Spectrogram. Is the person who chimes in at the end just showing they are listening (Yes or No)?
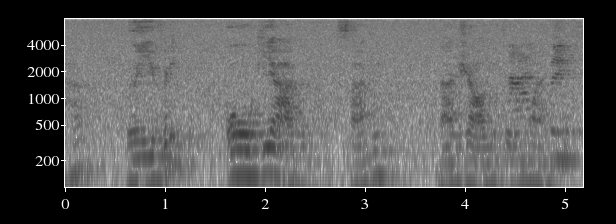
No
